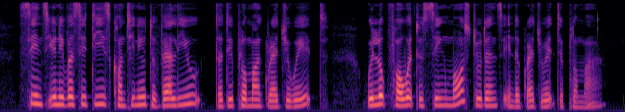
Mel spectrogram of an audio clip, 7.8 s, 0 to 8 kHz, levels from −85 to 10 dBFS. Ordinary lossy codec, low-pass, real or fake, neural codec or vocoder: none; 7.2 kHz; real; none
